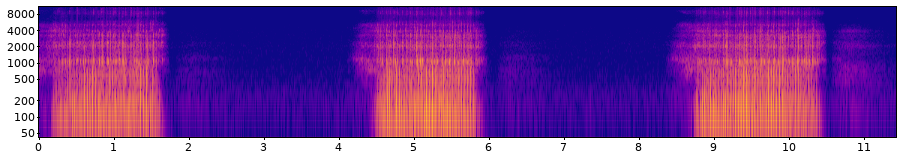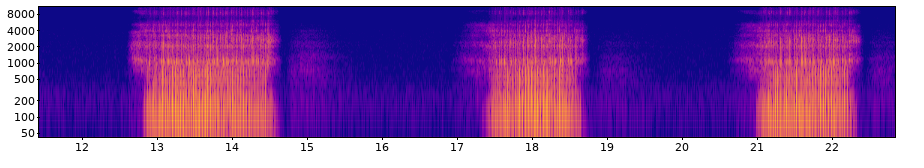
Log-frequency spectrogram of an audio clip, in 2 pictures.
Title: Short snoring Audio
